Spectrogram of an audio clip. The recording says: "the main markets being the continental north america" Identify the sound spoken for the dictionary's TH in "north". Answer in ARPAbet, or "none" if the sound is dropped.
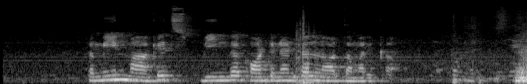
T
